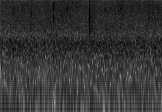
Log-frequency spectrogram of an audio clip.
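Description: Heavy rain pours steadily onto a garden, a dense continuous hiss of drops spattering on surfaces, loud and close with no talking.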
